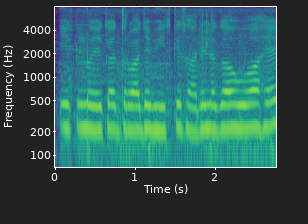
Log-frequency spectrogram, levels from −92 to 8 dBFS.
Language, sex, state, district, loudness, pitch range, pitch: Hindi, female, Uttar Pradesh, Shamli, -15 LUFS, 215-225 Hz, 220 Hz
